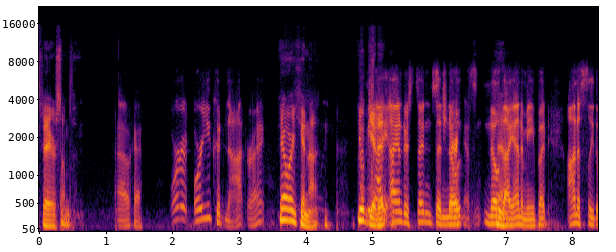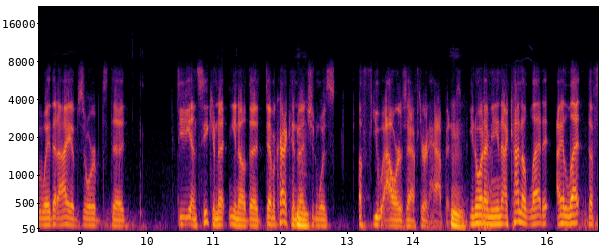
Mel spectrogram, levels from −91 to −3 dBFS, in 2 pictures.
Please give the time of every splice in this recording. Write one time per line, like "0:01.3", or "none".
0:14.8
